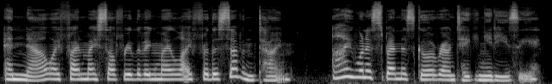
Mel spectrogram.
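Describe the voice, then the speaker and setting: A woman's voice: fairly high pitch, brisk, mellow, dry recording, close to an everyday voice. A woman playing a composed, determined young noblewoman in an anime dub, speaking politely and reflectively. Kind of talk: anime dub acting with inner narration.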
